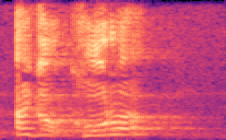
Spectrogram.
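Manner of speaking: high British schoolboy voice; British accent. Acted. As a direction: play a piping British boy. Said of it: "try to do it with a British accent".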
